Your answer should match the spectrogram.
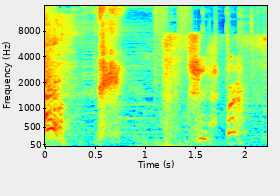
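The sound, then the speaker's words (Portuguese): A handful of short, sharp coughs with a yappy, bark-like quality, like a small dog, coming in quick irregular bursts, fairly loud; Álvaro Dias coughing during a live debate, from an edited montage. “Ah, que dá um latinho.”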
